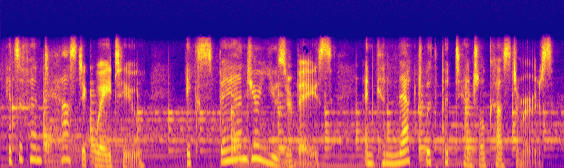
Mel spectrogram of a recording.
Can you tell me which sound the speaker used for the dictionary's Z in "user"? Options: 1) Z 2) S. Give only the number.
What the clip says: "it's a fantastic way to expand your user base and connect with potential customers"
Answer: 1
